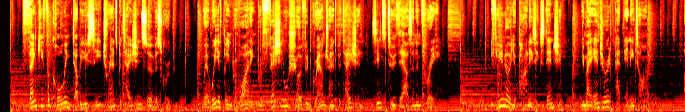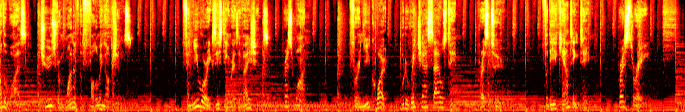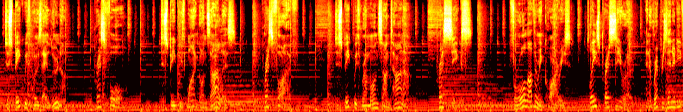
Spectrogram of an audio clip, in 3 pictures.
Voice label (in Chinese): 外籍英男 电话应答系统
